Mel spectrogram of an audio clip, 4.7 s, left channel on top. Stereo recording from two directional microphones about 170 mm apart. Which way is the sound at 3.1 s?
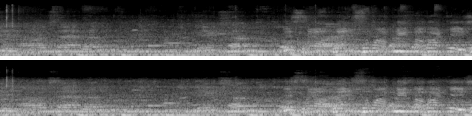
50° left (ahead or behind).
